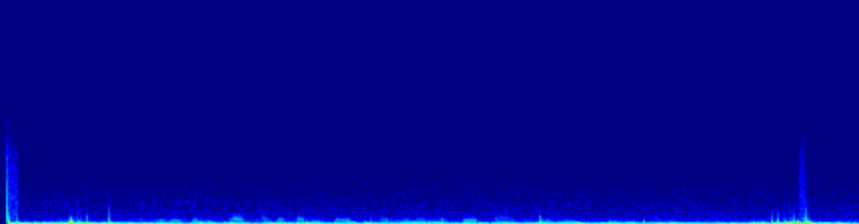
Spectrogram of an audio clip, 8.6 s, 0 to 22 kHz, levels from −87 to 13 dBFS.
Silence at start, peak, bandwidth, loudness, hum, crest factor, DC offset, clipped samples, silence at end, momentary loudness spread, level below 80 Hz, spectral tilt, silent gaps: 0.05 s; -12 dBFS; 5.6 kHz; -39 LUFS; none; 22 dB; under 0.1%; under 0.1%; 0 s; 14 LU; -36 dBFS; -8.5 dB/octave; none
